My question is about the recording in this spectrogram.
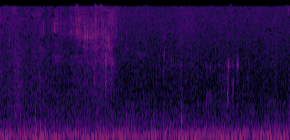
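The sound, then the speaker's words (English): Someone bites into and chews pieces of seedless watermelon, with a few crisp, wet crunches standing out over a steady low hum and soft smacking in between. “Want to taste a piece of that? It doesn't have any seeds in.”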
